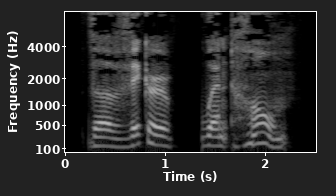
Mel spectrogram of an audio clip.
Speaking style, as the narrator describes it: he said hesitantly

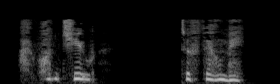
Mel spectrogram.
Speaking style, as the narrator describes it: She whispered

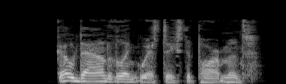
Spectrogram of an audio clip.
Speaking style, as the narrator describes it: I said with a sigh

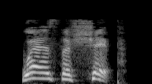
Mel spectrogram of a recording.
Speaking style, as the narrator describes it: He bellows

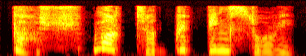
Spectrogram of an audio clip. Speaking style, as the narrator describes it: Hermione said in the lofty voice she adopted when wishing to wound

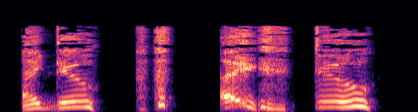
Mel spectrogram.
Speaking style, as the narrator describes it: gasped Saul between hyperventilating breaths

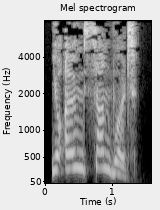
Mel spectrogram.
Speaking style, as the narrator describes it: I called, surprised at how clearly my voice rang out

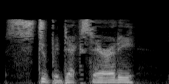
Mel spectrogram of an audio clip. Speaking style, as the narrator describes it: he muttered

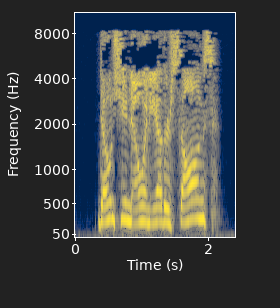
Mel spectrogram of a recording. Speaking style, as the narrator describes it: Marcus barks

